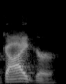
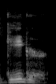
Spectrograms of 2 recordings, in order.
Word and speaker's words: Giger: i've always said h.r geiger he pronounces it as geeger i never knew that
